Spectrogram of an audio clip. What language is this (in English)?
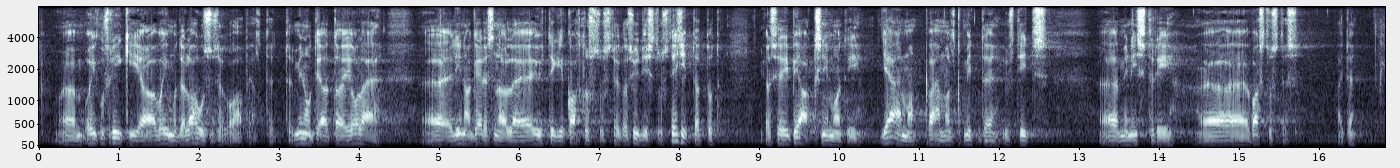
Estonian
